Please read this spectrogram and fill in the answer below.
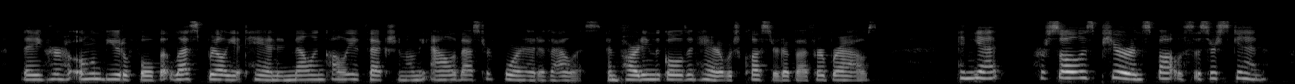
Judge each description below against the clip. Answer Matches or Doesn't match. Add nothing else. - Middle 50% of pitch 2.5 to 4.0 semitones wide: Matches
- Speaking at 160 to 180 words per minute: Matches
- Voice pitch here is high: Matches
